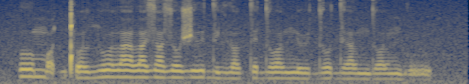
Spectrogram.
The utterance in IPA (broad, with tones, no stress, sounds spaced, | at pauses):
oː˦ m ɔ̰˨ ǃʼ u˨ lˠ ʎ uː˦ lˠ ɘː˦ lˠ ɘ˦ z ɒ˦ z o˦ ʒ ɨː˦ d ɨ˨ lʲ ð o˨ lˠ t ɘ˦ d oː˦ lˠ n ʉː˨ d o˦ d ɘː˨ lˠ n d o˨ lˠ ŋ ɡ ṵ˨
